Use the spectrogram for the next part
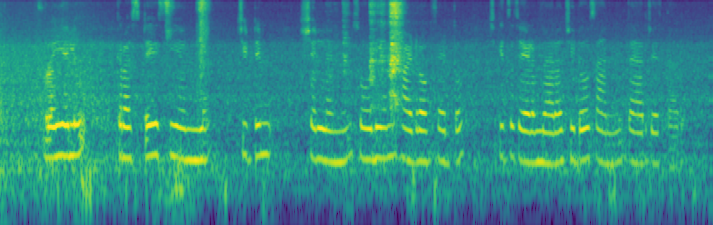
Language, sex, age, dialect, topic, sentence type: Telugu, female, 25-30, Central/Coastal, agriculture, statement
